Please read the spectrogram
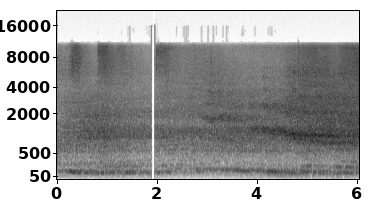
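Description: Opel Manta A 1900's four-cylinder engine running hard as the car drifts, with tyres squealing on the concrete in the second half. The sound cuts out for an instant about two seconds in.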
